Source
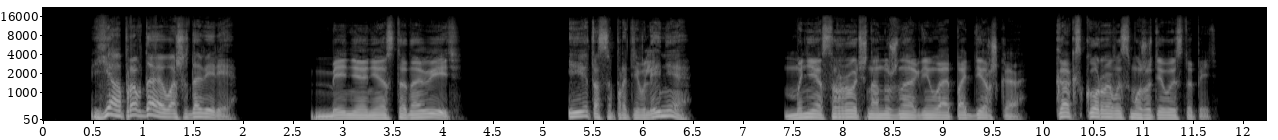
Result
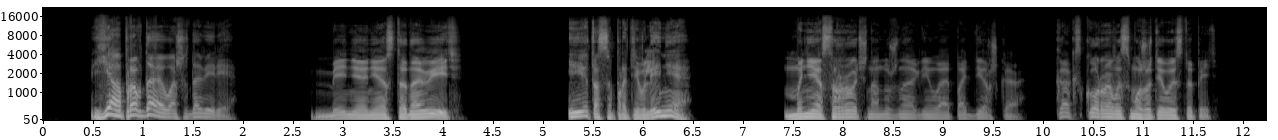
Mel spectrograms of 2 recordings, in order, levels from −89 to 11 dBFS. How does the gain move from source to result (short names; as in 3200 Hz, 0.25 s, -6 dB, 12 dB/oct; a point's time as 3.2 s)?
0.93 s +3 dB
1.4 s -6 dB
2.72 s -6 dB
3.6 s +3 dB
7.87 s +3 dB
8.39 s -9.5 dB
10.2 s -9.5 dB
10.69 s +1 dB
